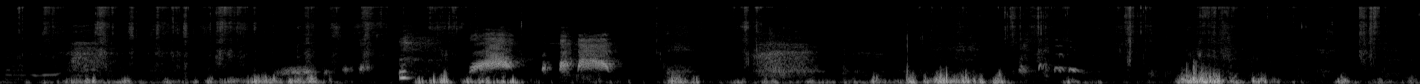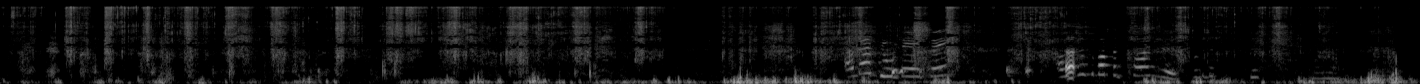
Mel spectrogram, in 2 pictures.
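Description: Handheld phone recording outdoors: irregular low rumbling bumps from wind and handling on the microphone, scattered crackles of steps through dry leaves, and faint, indistinct voices.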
